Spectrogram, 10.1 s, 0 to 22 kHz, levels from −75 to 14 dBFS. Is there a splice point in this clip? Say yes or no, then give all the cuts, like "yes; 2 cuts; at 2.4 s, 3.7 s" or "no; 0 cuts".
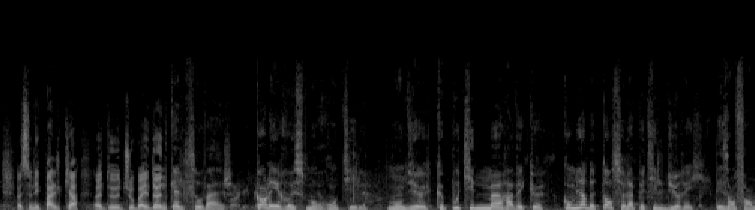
yes; 1 cut; at 2.2 s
